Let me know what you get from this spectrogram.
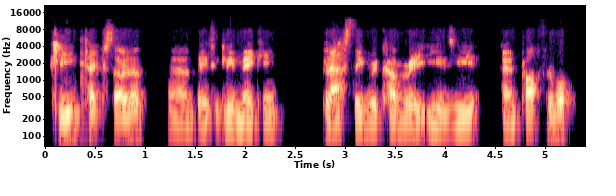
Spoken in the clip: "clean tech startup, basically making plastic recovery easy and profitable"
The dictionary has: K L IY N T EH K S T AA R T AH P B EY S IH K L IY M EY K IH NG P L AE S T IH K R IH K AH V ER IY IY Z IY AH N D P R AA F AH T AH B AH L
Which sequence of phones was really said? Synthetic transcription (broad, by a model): K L IY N T EH K S T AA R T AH P B EY S IH K L IY M EY K IH NG P L AE S T IH K R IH K AH V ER IY IY Z IY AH N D P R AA F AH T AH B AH L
